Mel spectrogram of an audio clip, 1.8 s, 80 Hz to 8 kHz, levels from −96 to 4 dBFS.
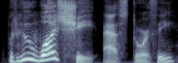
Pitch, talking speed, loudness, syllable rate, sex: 145 Hz, 200 wpm, -19 LUFS, 5.8 syllables/s, male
